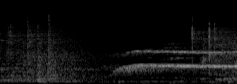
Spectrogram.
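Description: A handheld drill whirring: a few clicks and rattles, then the motor spins up about a second in and holds a steady whine.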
